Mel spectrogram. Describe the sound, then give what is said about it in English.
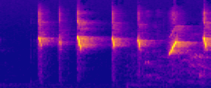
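A person whistles a short, bright tune of about seven clipped notes in a steady rhythm, with one rising glide near the end, clear with no talking. “But I could whistle well like this.”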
